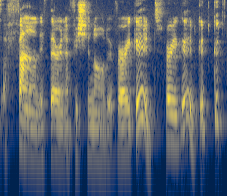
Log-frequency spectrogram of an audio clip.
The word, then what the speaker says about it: aficionado: In English, we pronounce it aficionado. So we say aficionado, aficionado. So it's actually 5 syllables.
